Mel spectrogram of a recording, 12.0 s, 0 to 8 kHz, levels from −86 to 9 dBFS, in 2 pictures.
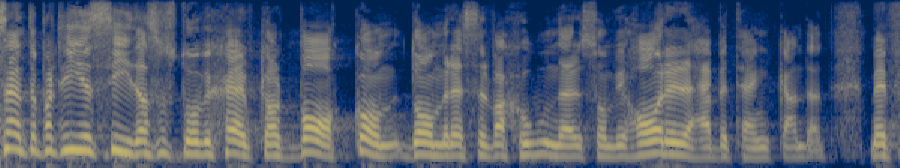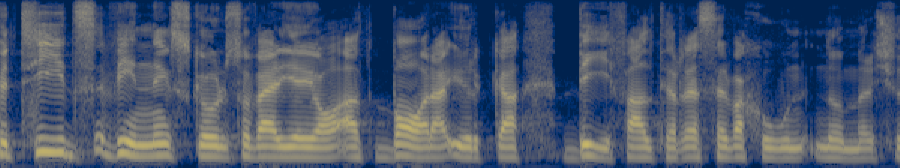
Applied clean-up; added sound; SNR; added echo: none; none; none; none.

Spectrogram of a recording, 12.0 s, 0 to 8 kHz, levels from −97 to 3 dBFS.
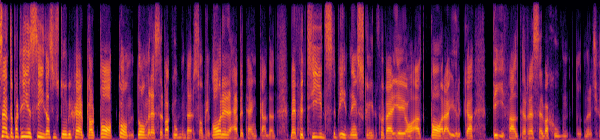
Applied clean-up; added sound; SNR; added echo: neural diffusion model UNIVERSE++.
